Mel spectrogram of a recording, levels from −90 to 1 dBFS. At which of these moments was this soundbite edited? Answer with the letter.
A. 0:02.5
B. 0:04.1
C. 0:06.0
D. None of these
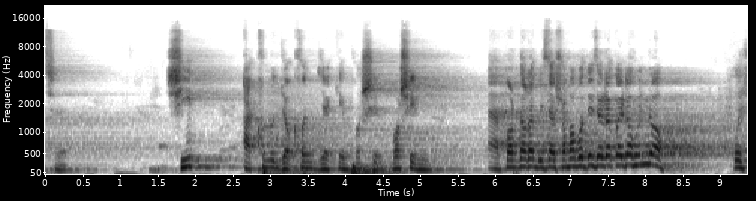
C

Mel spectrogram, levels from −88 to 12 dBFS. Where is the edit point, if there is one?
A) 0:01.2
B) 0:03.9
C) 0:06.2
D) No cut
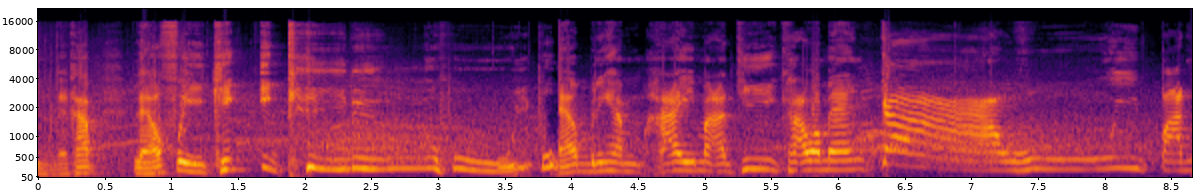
B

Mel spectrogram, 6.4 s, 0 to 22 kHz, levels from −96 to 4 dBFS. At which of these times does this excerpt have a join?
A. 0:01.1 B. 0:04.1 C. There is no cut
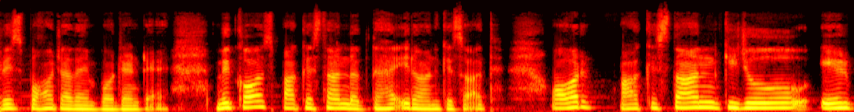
C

